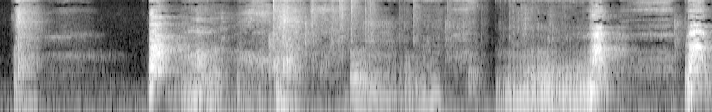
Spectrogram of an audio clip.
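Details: Pug barking indoors at puppies playing on television: sharp loud barks mixed with throaty growls and grumbling whines, bursts roughly every second or so in a small room.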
